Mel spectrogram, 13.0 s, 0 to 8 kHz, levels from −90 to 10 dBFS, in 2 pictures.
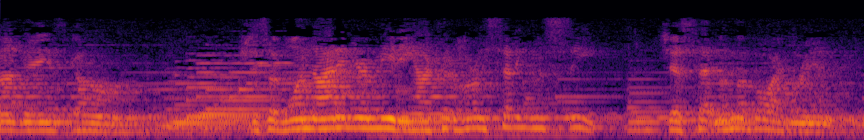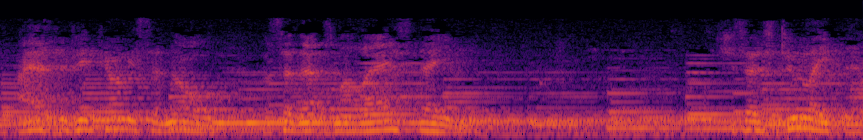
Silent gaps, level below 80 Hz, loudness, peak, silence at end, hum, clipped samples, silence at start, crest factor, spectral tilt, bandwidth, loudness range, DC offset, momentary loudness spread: none; -50 dBFS; -25 LUFS; -8 dBFS; 0 s; none; under 0.1%; 0 s; 16 dB; -12.5 dB/octave; 5.6 kHz; 5 LU; under 0.1%; 11 LU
